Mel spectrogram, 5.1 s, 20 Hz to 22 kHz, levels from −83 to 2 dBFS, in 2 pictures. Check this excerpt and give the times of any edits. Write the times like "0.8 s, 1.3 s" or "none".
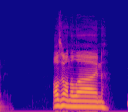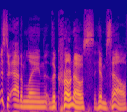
none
